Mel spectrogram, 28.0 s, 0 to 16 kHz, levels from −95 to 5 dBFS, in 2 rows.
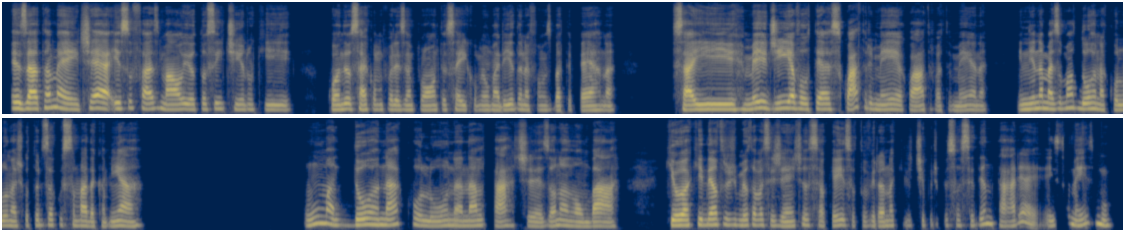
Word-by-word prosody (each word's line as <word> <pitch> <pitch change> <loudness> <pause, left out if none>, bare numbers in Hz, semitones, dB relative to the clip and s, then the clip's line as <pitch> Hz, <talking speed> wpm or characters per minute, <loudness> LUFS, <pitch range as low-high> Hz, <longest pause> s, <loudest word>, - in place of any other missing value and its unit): Exatamente. 190 -1 +5
É, 205 -2 +8
isso 195 +2 +4
faz 190 -1 +2
mal 165 -2 +3
e - - 0
eu 165 -1 -2
tô 175 0 -7
sentindo 170 -2 -4
que, 155 -2 -6 0.4
quando 160 +1 -1
eu 180 - +2
saio, 160 -1 +3
como 160 0 -9
por 160 -1 -7
exemplo, 155 0 -5
ontem 150 +2 -3
eu - - -8
saí 150 -1 -1
com 150 0 -16
meu 150 0 -7
marido, 155 +3 -3
né, 150 - -4
fomos 145 0 -12
bater 145 -2 -7
perna. 145 +1 -3 0.7
Saí 170 +2 +5
12:00, 195 +3 +4
voltei 180 -1 -1
às 175 0 +3
4:30, 165 -4 +1
4:00, 150 +1 -1
4:30, 140 +1 -8
né? 145 0 -9 0.4
Menina, 180 +5 +1
mais 180 -2 +3
uma 210 +3 -2
dor 190 -2 0
na 155 -2 -3
coluna, 155 0 -4
acho 150 - -8
que 165 - -10
eu - - -20
tô 170 - -9
desacostumado 170 -3 -1
a 140 - -4
caminhar. 145 +3 -2 2.0
Uma 215 +4 0
dor 180 +3 0
na 185 +3 +1
coluna 165 -3 -4
na 160 +2 -1
parte, 150 -2 -2
zona 155 +4 -4
lombar, 140 -1 0 0.6
que 170 - +3
eu 170 +1 +7
aqui 175 +2 +2
dentro 185 +1 +2
de 180 - -7
mim, 170 - -5
eu 170 - -1
tava 180 -1 -3
assim: 170 -2 -5
"Gente, 150 +3 -5
olha 175 - -4
só, 175 - -2
que 155 - -7
isso? 175 -1 -3
Eu - - -18
tô 150 - -16
virando 150 +1 -4
aquele 165 0 -17
tipo 165 0 -10
de 205 - -17
pessoa 170 -1 -3
sedentária? 215 - -3
É 155 - -11
isso 160 - -6
mesmo?" 200 -1 -3
165 Hz, 170 wpm, -24 LUFS, 155-180 Hz, 2.0 s, É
